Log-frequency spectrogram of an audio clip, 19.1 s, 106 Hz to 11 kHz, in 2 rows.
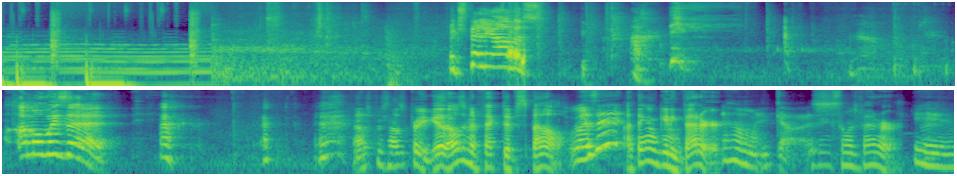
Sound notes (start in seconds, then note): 6.3 laughs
